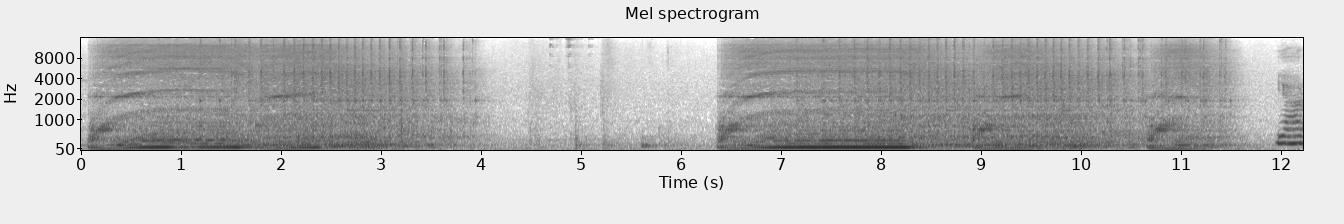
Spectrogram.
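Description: An electric sewing machine stitches a yoke kurta in loud, steady whirring runs, stopping briefly midway before starting again, with a voice heard faintly over it.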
